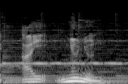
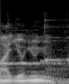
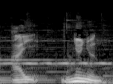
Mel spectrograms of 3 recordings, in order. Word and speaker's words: ay ñuñun: Se dice ay ñuñun, no ayoñuñun. Se dice ay ñuñun.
